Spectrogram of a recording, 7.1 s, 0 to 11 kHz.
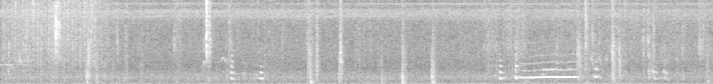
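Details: Quail call from spring 2021: one clear, slightly rising whistled note lasting under a second, amid scattered clicks and low rumbling background noise.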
